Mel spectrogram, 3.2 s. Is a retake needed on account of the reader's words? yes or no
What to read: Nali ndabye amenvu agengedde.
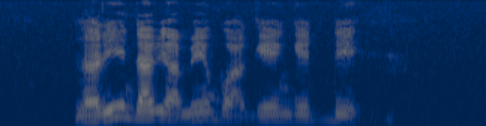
no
